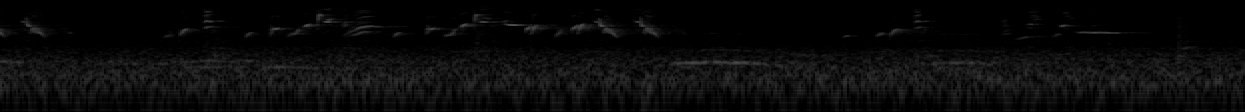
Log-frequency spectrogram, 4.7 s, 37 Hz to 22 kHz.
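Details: European goldfinch song, 1 June 2017: rapid high tinkling twitters and trills in bursts, some scratchy notes, interspersed with faint lower whistled phrases against a constant low noise.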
